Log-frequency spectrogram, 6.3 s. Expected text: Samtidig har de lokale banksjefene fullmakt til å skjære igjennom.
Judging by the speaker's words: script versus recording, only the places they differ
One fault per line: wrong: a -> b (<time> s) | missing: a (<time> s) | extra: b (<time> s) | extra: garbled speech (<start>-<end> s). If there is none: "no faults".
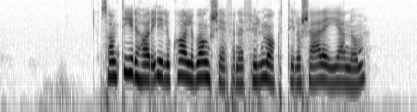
no faults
